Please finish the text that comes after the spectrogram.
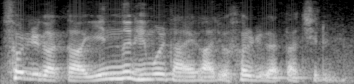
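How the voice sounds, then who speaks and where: A pastor preaching a Sunday sermon, asking his congregation questions and acting out the blind men's cries and the crowd's hushing. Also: fairly high pitch, rapid-fire, gravelly, lo-fi sound, a little hiss or hum. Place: church sanctuary.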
